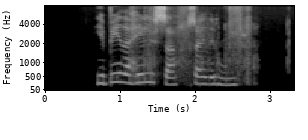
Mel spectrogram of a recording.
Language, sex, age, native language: Icelandic, female, 11, Icelandic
